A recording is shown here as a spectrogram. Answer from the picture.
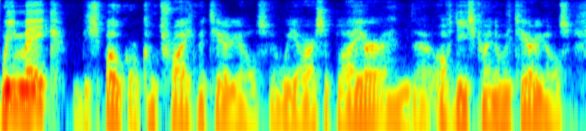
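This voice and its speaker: A man with a Dutch accent talks at a moderate pace, somewhat breathy and with hardly any pauses. The recording is very clean, with a silent background. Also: medium pitch for a man, ordinary pitch variation. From Netherlands. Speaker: business development manager. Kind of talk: presentation.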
